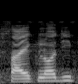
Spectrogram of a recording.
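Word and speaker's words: psychology: से लिख रहे हैं बोल रहे हैं इसको साइकोलॉजी पी तो हमने बोला ही नहीं है तो क्योंकि पी साइलेंट है एम साइलेंट पढ़ लेते हैं एम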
